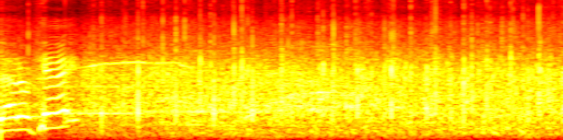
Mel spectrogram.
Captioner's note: applause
